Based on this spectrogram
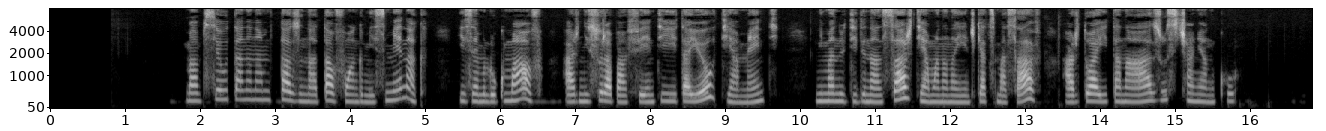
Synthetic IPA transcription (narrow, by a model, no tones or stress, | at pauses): mampi̥seut̪ananamit̪azunat̪avuaŋɡəmisimenakə̥ | izamilukumavu̥ | aɾinisuɾabanv̥ent̪iit̪aewd̪̥iament̪i̥ | nimanud̪id̪inanisaɾid̪̥iamananaeɳɖ͡ʐi̥kʲat͡simaz̥avi̥ | aɾit̪oaɦit̪anaazusi̥ʈ͡ʂananikʰu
